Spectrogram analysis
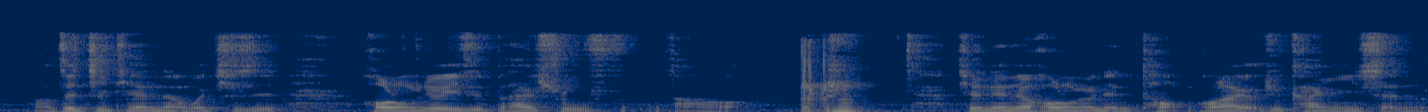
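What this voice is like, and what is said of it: Low, quiet voice from a cold. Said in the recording (Chinese): “可能听众会觉得我的声音比较低沉，然后也比较小声一点。那是什么原因呢？哦，是因为我感冒了。”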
